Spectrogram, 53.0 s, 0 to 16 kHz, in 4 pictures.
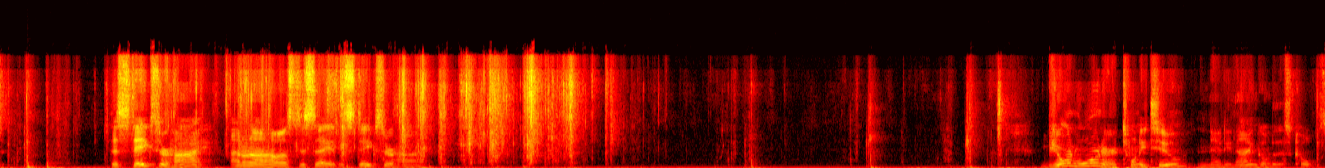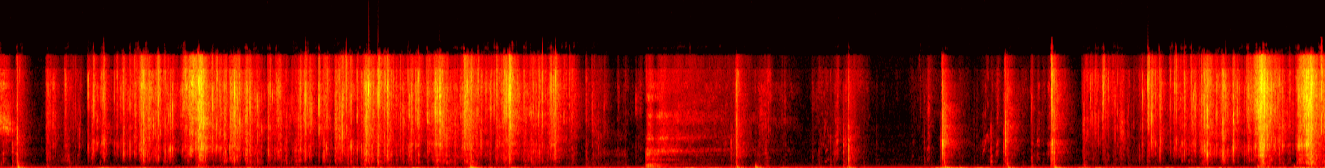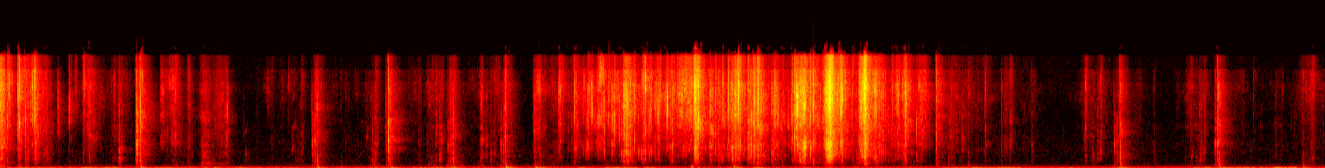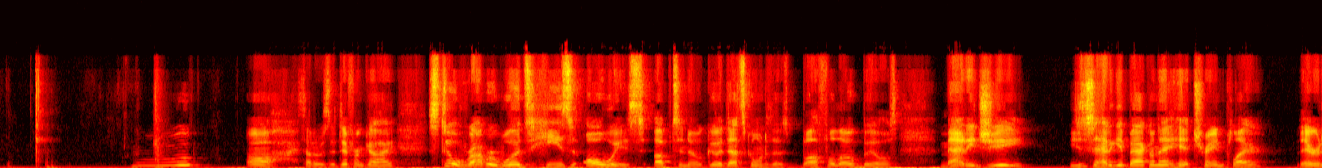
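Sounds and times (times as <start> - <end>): card wrappers tearing and crinkling: 1.1 - 6.4, 13.7 - 19.3, 23.2 - 28.4, 30.3 - 36.2
cards clicking and tapping: 13.4 - 19.2, 29.5 - 36.0.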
